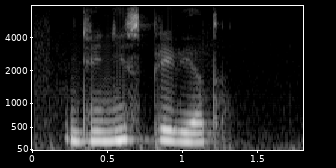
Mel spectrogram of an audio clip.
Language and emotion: Russian, neutral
